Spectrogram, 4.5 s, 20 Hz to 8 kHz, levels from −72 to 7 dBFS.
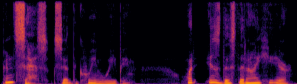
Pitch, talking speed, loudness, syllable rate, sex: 125 Hz, 150 wpm, -22 LUFS, 3.8 syllables/s, male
